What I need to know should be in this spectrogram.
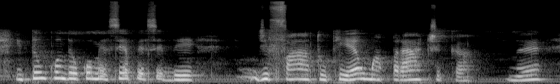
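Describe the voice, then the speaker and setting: Over noticeable background noise, a woman with fairly high pitch speaks at a fairly slow pace. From Brazil, Pará (born in Maranhão). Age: 60s. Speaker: activist in women's housing movement, school worker. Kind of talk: documentary interview.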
